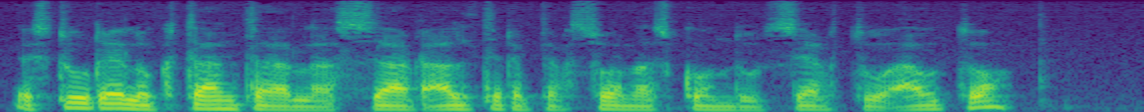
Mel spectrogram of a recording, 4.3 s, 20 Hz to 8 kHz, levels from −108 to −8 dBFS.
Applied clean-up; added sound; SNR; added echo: none; none; none; none.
